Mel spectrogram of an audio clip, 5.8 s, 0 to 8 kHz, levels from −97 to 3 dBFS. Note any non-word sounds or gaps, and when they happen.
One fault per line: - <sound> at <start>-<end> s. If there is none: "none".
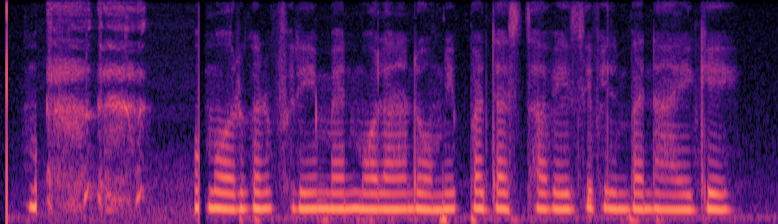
- cough at 0.3-1.2 s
